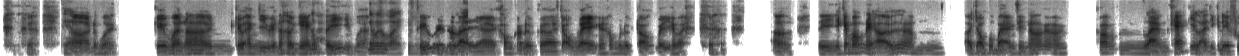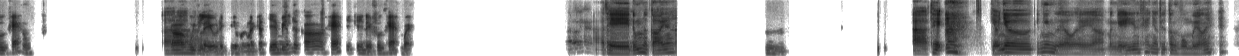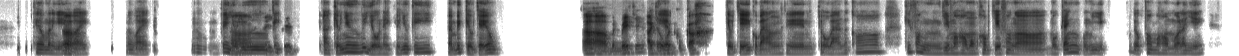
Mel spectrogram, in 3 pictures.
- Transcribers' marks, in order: chuckle; tapping; other background noise; chuckle; unintelligible speech; throat clearing; laughing while speaking: "có"
- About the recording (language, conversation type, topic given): Vietnamese, unstructured, Món ăn nào khiến bạn nhớ về tuổi thơ nhất?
